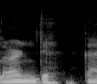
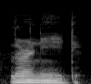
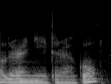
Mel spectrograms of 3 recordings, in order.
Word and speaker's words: learned: 그냥 과거형처럼 learned가 아니라 learned 라고 해서 I 발음이 여기 들어가서 그렇게 됩니다. learned라고.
